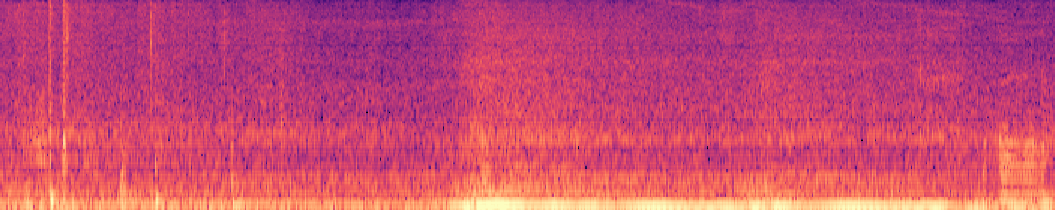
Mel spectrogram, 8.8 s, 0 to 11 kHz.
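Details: Rebuilt wrecked Ford Fiesta hatchback (2011-2019), 86,000 miles, after its first start: quiet at first, then the engine revs cleanly with a smooth, even rise and fall and no knocks or misses.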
